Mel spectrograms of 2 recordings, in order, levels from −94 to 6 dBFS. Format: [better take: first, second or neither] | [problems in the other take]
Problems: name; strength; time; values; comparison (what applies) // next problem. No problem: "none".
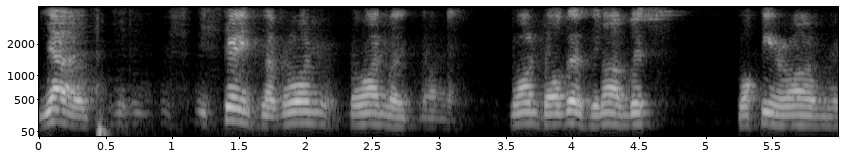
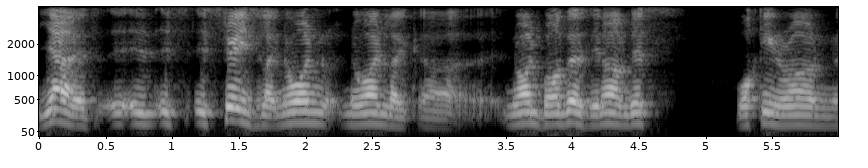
second | noise reduction (neural mask model DeepFilterNet 3)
